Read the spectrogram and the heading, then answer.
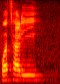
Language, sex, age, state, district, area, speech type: Nepali, male, 30-45, West Bengal, Darjeeling, rural, read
